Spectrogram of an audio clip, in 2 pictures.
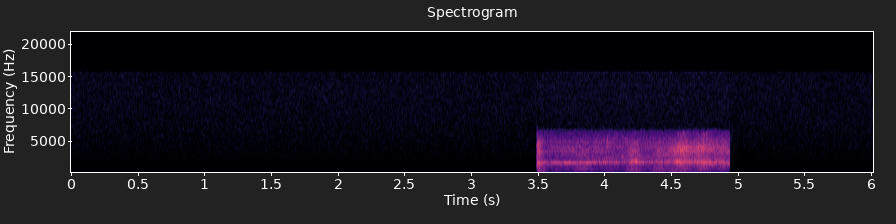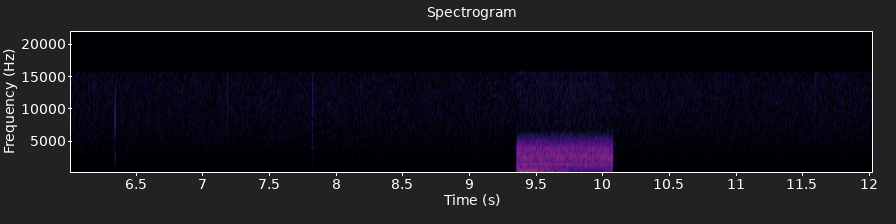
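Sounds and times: faint steady whistle: 3.5s - 5.0s
radio static burst: 3.5s - 5.0s, 9.4s - 10.1s.

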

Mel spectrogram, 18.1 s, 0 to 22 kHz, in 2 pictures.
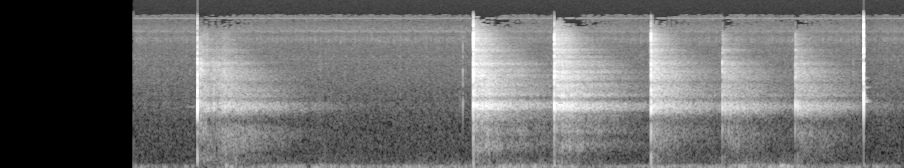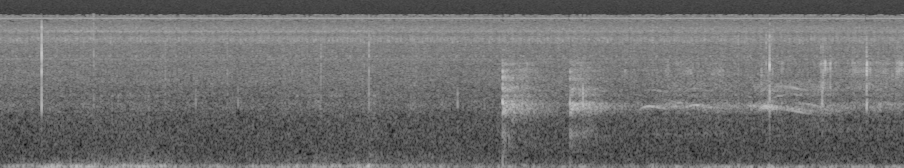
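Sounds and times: wind rumble on microphone: 1.4s - 18.0s
shotgun shots: 2.0s - 2.9s.

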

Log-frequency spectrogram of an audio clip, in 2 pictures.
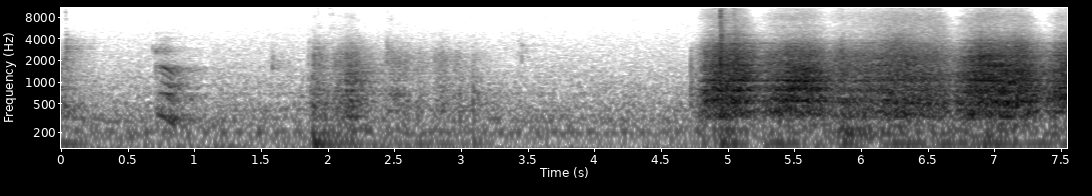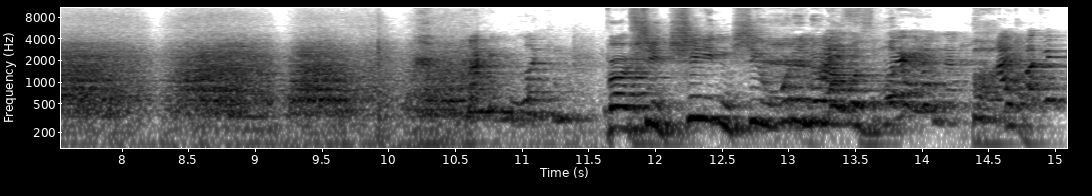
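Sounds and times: bowls scraping on wooden table: 1.9s - 3.2s, 4.7s - 10.9s.

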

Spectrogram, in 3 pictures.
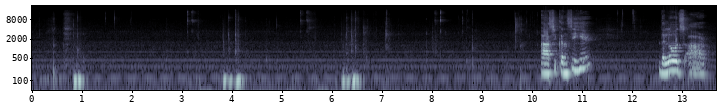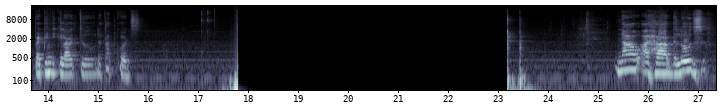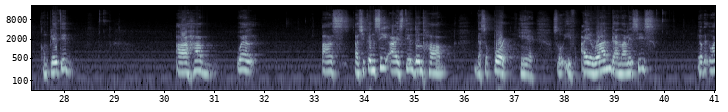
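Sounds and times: steady low hum: 0.0s - 17.8s, 23.2s - 41.0s
keyboard keystrokes: 0.8s - 1.1s, 3.1s - 4.3s, 5.4s - 7.2s
sharp clicks: 17.0s - 17.4s.

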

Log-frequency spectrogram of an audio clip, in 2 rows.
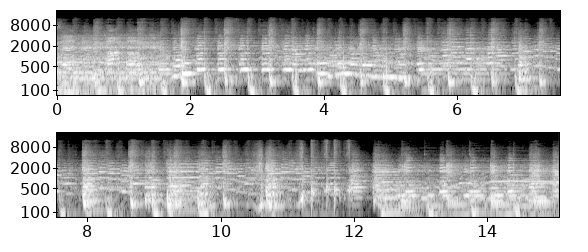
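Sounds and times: dance music with steady beat: 0.0s - 15.0s.

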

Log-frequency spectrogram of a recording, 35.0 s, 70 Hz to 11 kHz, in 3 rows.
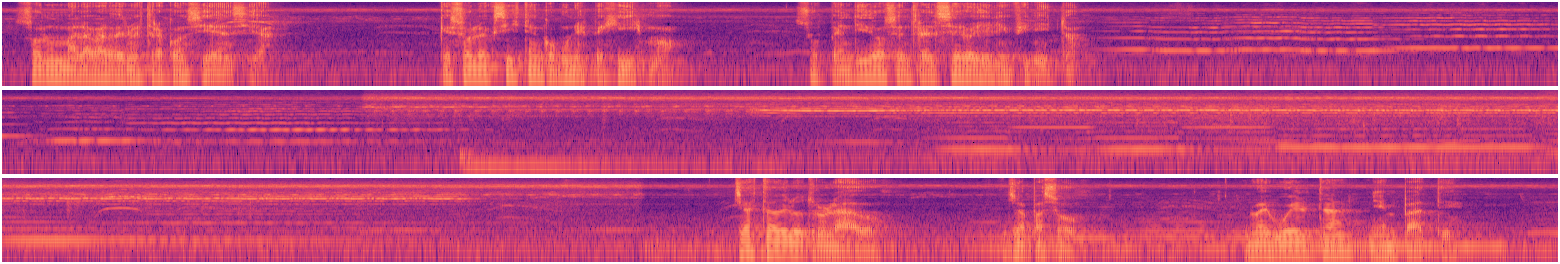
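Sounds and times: bowed strings holding long notes: 6.7s - 28.2s, 28.9s - 35.0s
high steady tone: 17.0s - 28.2s.

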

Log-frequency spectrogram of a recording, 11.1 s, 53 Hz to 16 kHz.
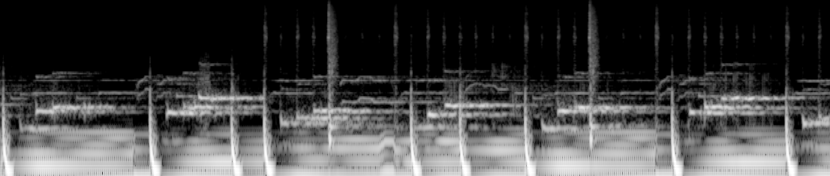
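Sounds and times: kick drum: 0.0s - 0.3s, 2.0s - 2.2s, 3.1s - 3.8s, 5.5s - 6.4s, 7.0s - 7.3s, 8.9s - 9.2s, 10.5s - 10.8s
held synth melody: 0.0s - 11.0s
deep bass note: 2.9s - 11.0s.

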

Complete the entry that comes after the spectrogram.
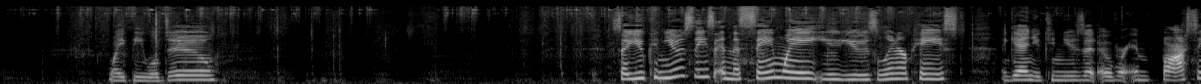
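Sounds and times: light jingling clinks: 0.0s - 9.4s.

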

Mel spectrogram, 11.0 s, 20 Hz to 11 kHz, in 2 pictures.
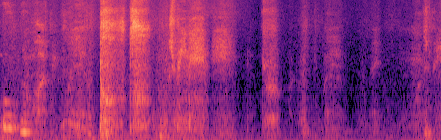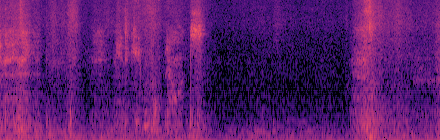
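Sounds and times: boy whispering breathily: 0.0s - 6.0s.

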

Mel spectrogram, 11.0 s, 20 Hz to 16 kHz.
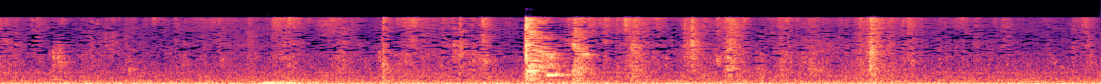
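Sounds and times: low room hum: 0.0s - 11.0s
person coughing: 5.2s - 6.1s.

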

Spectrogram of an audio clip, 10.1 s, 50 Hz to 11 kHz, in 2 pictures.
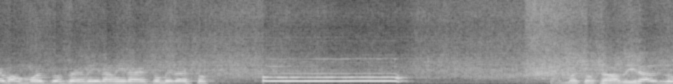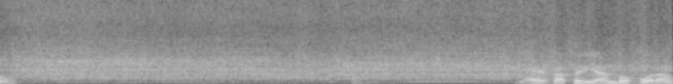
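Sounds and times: chicken sizzling in skillet: 0.0s - 10.0s.

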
